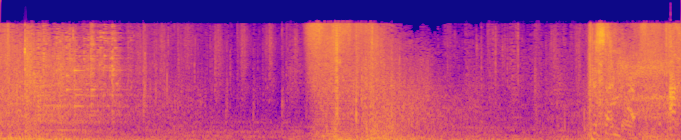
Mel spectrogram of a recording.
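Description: Confringo spell explosions in the Hogwarts Legacy video game go off in a few loud, booming bursts with crackling debris. The blasts are spaced several seconds apart over ongoing rumbling game noise.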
